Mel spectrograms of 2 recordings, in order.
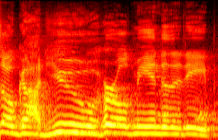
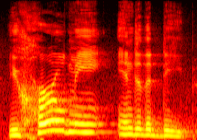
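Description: First: You stressed, blaming, falling. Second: Said in the usual way. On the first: Shown as a demonstration. Preacher mocking Jonah's blaming prayer, stress on you. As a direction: point the finger with you. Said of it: "he's not taking any responsibility at all". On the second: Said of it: "I have to kind of question his wording".

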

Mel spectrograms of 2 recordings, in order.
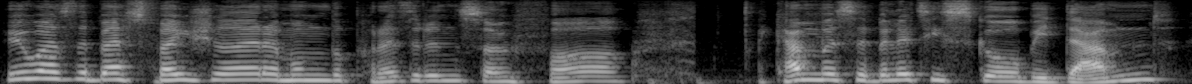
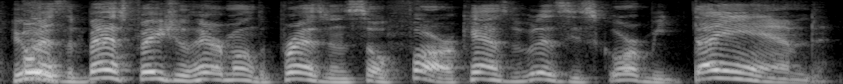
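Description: First: Brummie accent slipping into Liverpudlian; Birmingham accent attempt. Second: Exaggerated American accent, swooping pitch; Louisiana accent attempt. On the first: Co-host reading listener's question in muddled Birmingham-Liverpool accent. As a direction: try Birmingham, drift toward Scouse. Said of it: "That's all more Liverpudlian". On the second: Co-host reading listener's question in attempted Louisiana accent. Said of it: "No, same accent as before". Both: Shown as a demonstration.

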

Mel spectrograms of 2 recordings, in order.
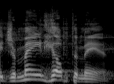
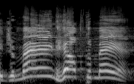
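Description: First: Said in the usual way. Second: High, loud holler over club noise; club shout. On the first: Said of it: "Y'all didn't say it right". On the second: Shown as a demonstration. Preacher coaching congregation to shout for Jermaine, club holler. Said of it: "Say it like you out in the club".

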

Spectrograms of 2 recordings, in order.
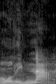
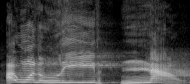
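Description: First: Said in the usual way. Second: Slow, loud, high, every word pressed; insistent demand. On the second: Retold or imitated. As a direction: demand it, spelling it out. Demanding to leave.

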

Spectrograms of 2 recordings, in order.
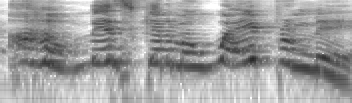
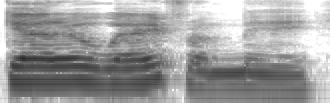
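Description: First: Put-on high pleading child voice, much higher; pleading girl. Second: Slow, lower mocking imitation; mock her back, drawn out and lower; mocking echo. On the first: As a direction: beg the teacher in a high girl's voice. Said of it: "And she's like". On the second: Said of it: "he starts mocking her".

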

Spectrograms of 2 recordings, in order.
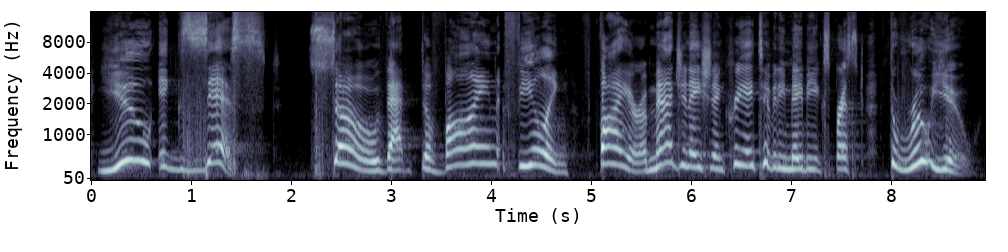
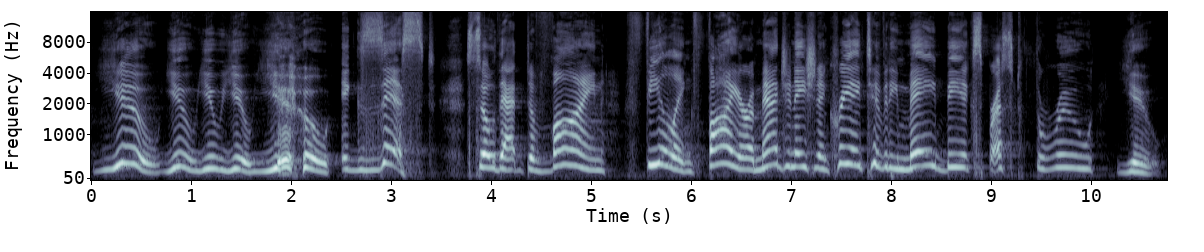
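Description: First: Slow, solemn reading of a spiritual quote; solemn quotation. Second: Slower still, with a laugh at the start, then rising fervour on fire; solemn repeat. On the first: Minister quoting Ernest Holmes to the congregation, slow and solemn. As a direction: read it slowly and reverently, like scripture. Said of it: "Ernest Holmes, in this thing called life, said". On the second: Minister repeating the quote on request, slow and fervent. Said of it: "You want me to say that again?". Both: Acted.

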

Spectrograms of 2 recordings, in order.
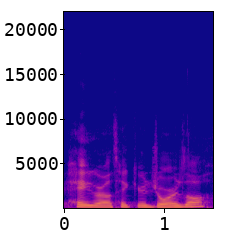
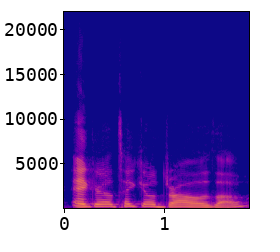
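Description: First: "drawers" said with the r, like "jorz"; standard pronunciation. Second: "drawers" said country-style as "drawls"; "your" as "yo", "drawers" as "draws"; country pronunciation. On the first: Offering the other way to say it, "drawers" as "jorz". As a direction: sound the r in "your" and "drawers". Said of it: "But you can also say". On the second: Testing the country word on a girl, "drawers" as "draws". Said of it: "Draws would be more country". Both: Shown as a demonstration.

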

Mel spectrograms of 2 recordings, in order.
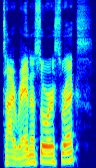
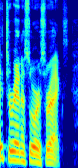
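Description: First: "Tyrannosaurus Rex" opening with TIE; viewer's preferred pronunciation. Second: "Tyrannosaurus Rex" opening with a short tuh; own usual pronunciation. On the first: Retold or imitated. Quoting the viewer's correction, "Tyrannosaurus Rex" with a long i. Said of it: "I can't believe you just mispronounce". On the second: Shown as a demonstration. Asking people how they say it, "Tyrannosaurus Rex" with a reduced first vowel. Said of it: "how do you say Tyrannosaurus Rex".

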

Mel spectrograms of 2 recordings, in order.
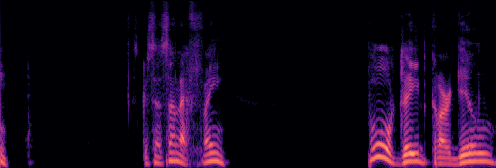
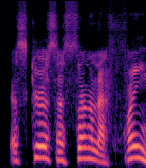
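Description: First: Lente et appuyée, façon bande-annonce; étire chaque mot pour le suspense; question dramatique. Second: Said in the usual way. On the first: Real, not acted. (question lente et théâtrale)

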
